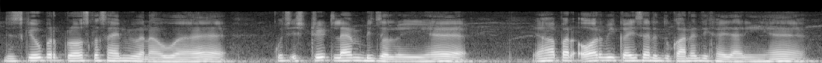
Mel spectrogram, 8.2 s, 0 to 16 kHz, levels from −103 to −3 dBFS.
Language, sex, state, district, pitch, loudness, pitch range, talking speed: Hindi, male, Jharkhand, Garhwa, 135 Hz, -14 LUFS, 120-155 Hz, 195 wpm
